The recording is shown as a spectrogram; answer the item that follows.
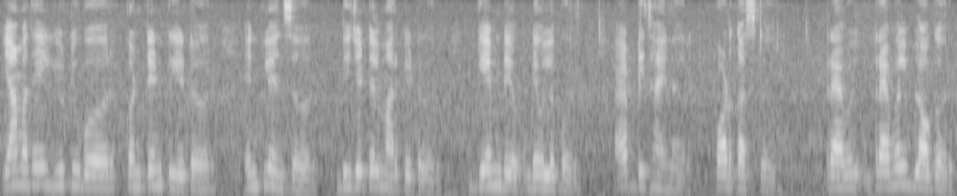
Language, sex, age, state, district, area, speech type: Marathi, female, 45-60, Maharashtra, Thane, rural, spontaneous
